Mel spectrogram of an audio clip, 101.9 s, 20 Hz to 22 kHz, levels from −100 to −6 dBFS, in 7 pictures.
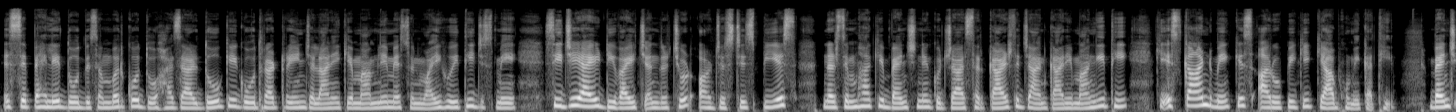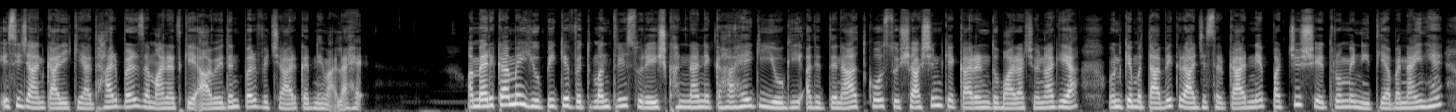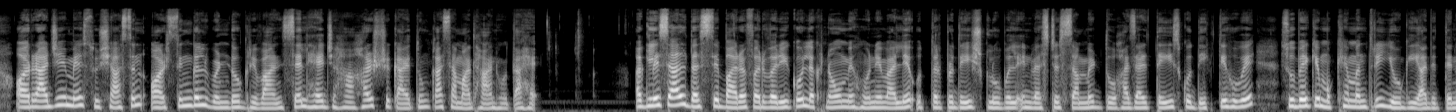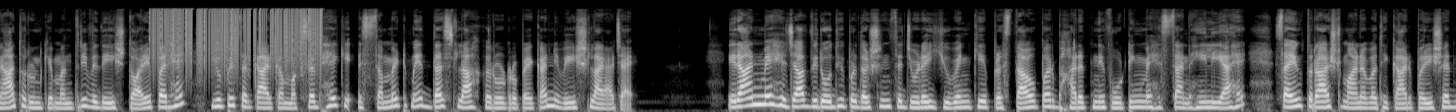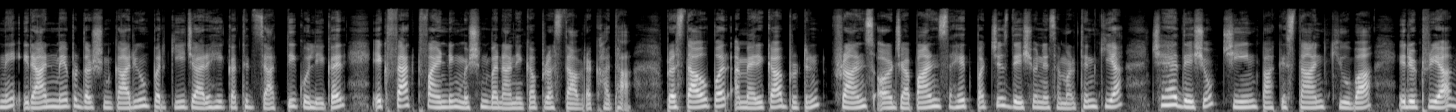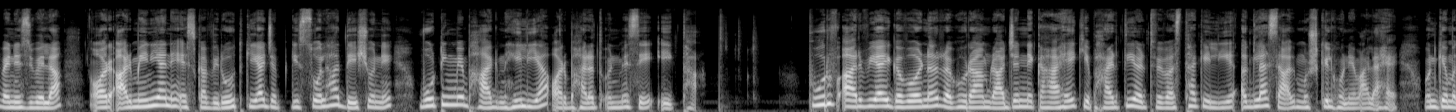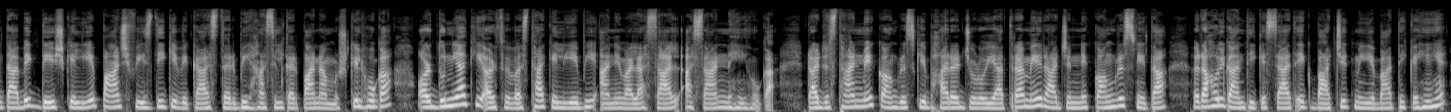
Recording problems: crackling; loud; from 45 to 47 s; 6 dB below the speech

